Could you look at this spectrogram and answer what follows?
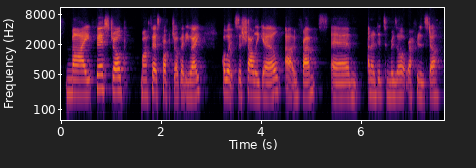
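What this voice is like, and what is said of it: Manchester English accent. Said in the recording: “if you can't tell by my accent, Manchester”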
